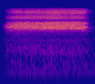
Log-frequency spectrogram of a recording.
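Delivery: drawn-out hushing; long shush. Real, not acted. Player hiding from an enemy, long shush. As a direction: shush them, staying hidden.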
